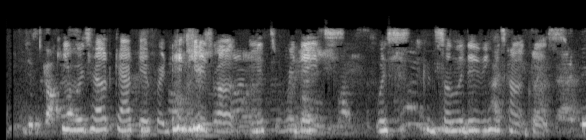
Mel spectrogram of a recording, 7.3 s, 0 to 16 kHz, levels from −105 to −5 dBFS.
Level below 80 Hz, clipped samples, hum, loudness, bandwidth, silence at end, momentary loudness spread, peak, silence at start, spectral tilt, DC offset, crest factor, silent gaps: -82 dBFS; under 0.1%; none; -30 LUFS; 7.8 kHz; 0 s; 13 LU; -10 dBFS; 0.3 s; -1 dB/octave; under 0.1%; 22 dB; none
